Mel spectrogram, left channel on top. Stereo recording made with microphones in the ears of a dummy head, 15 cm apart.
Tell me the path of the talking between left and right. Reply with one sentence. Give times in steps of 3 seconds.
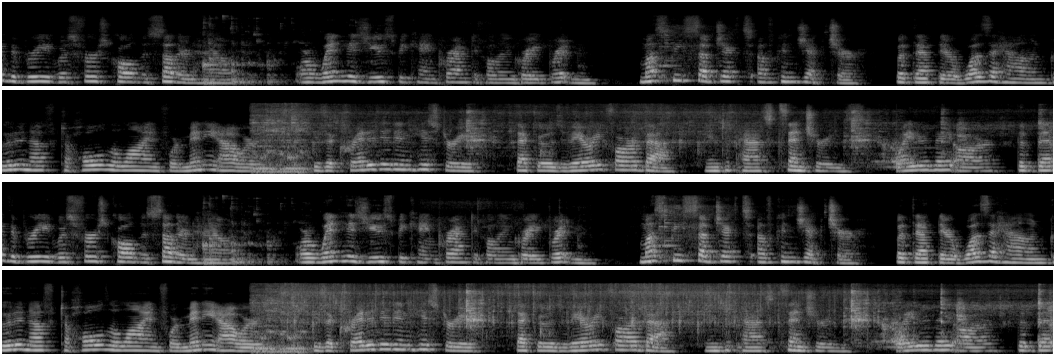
In this clip you hear the talking on the right from 0 s, in the centre from 15 s and on the left from 18 s.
